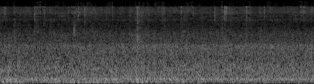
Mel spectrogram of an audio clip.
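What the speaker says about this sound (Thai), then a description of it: "ไม่มีลมค่ะไม่มีลมฝนตกแต่ไม่มีลม" Steady rain falling with no wind on a rural home in northeastern Thailand on a rainy morning, an even dense hiss of drops on surfaces throughout, no voices.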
